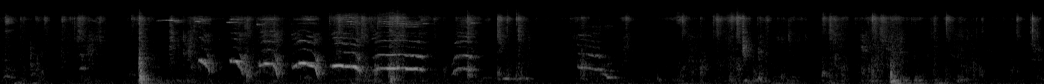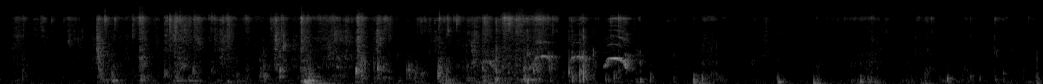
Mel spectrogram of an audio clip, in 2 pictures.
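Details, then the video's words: German Pinschers indoors in a lively household, giving high whiny whimpers and short yips in a burst over the first seconds, then mostly thumps, scuffling and clatter with a few brief squeals later on. "German Pinschers Mad Dog House"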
